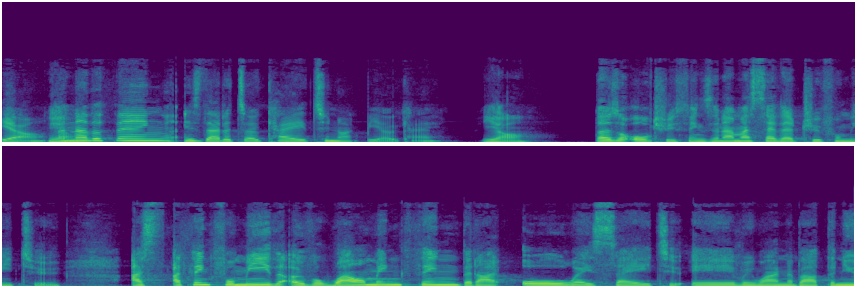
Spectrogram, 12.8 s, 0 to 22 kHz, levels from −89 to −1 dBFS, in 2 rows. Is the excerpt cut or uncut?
cut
